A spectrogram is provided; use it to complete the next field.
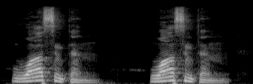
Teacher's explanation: Washington stress on the first syllable. Wing not. It's Washington.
